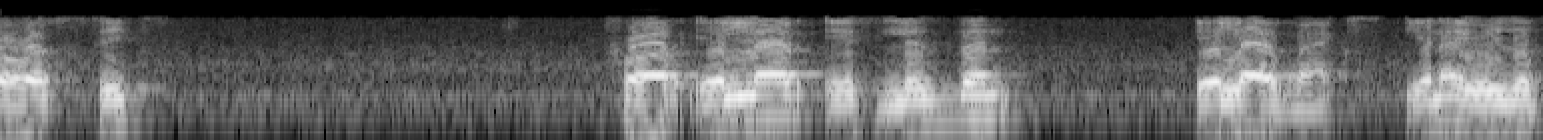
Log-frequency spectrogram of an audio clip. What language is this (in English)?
Tamil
